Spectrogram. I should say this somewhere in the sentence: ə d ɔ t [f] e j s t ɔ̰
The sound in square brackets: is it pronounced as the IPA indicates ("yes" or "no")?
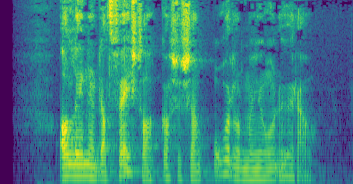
yes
